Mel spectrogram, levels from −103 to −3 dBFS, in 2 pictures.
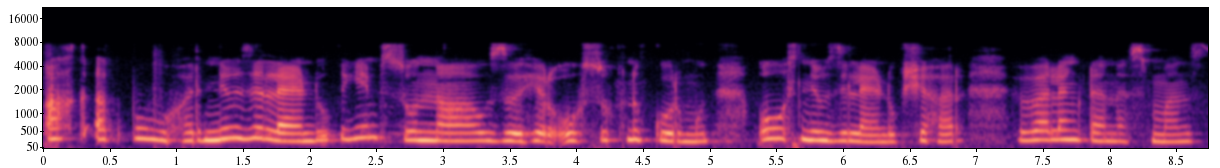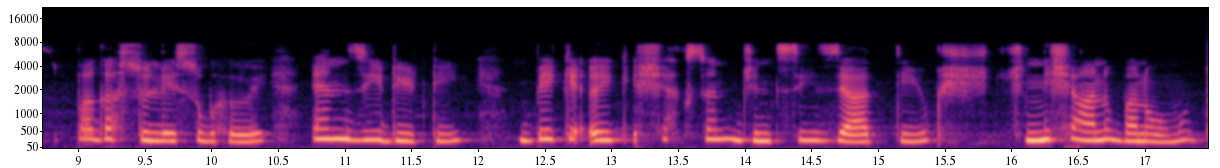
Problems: background sounds at intervals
